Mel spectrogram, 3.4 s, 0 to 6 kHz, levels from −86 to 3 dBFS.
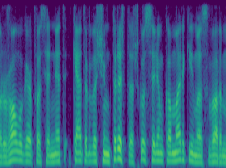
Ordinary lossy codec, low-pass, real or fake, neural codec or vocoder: AAC, 48 kbps; 5.4 kHz; fake; codec, 24 kHz, 0.9 kbps, WavTokenizer, small release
